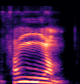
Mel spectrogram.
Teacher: तो संयम का उच्चारण न नहीं आता है, नासिका से आता है, वो संयम इस प्रकार से उच्चारण होता है।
